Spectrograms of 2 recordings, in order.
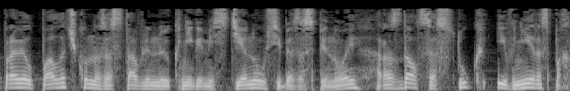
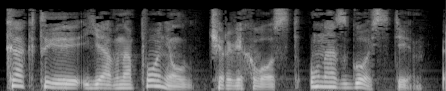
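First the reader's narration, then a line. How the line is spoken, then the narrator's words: Lazy drawl. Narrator (Russian): лениво произнес Снейп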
